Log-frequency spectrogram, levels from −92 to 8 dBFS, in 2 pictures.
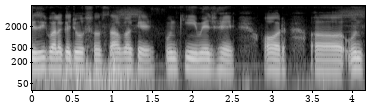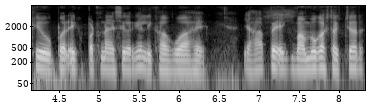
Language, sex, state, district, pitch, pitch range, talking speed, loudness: Hindi, male, Uttar Pradesh, Jyotiba Phule Nagar, 125 Hz, 115-130 Hz, 200 wpm, -19 LUFS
